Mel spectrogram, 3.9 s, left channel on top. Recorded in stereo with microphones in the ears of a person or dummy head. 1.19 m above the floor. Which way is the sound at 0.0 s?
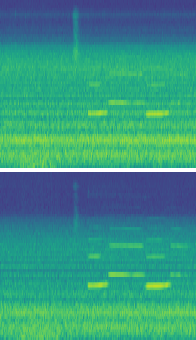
50° left (ahead or behind).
